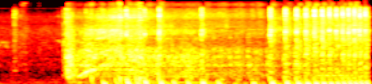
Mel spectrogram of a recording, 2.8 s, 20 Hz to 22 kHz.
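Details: Lawn tractor with a dead battery (9 V), jump-started from a jumper pack: sharp crank, then the single-cylinder engine catches quickly and settles into an even thumping idle; starts and runs fine.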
